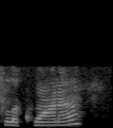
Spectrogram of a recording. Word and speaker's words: Laquana: My name is Laquana.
